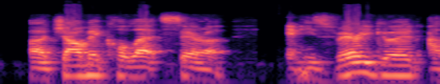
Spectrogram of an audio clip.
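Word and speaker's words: Jaume Collet-Serra: this director and I had to look up how to say his name and it's j Colette Sarah and he's very good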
